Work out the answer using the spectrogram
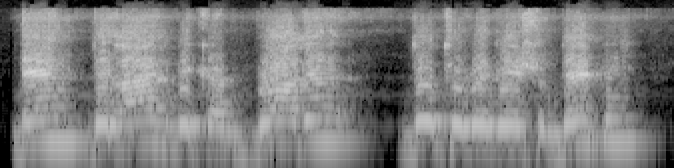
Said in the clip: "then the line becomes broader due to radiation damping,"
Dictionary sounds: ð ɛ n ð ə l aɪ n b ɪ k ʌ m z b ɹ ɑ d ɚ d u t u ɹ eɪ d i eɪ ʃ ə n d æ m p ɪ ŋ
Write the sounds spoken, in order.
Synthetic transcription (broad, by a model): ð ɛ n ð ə l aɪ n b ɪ k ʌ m b ɹ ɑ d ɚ d u t u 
